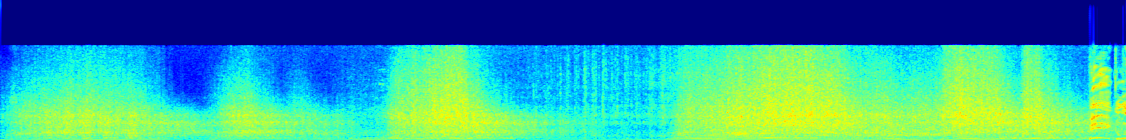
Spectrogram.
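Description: The Monster Chassis Redneck Rampage monster truck revs hard on a dirt course at a monster truck show in DuQuoin, Illinois, its loud engine rising and falling in repeated throttle surges while an announcer talks over the roar.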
